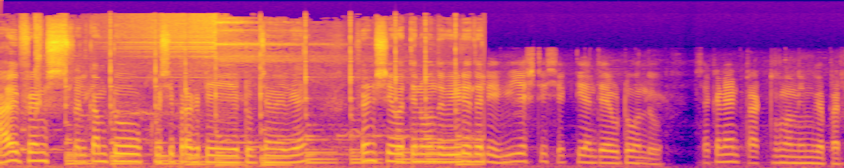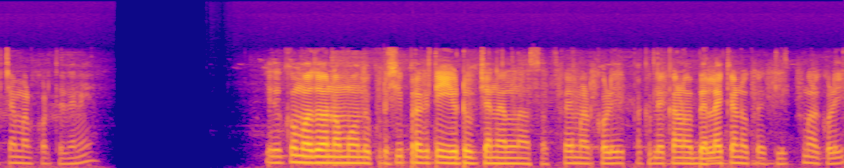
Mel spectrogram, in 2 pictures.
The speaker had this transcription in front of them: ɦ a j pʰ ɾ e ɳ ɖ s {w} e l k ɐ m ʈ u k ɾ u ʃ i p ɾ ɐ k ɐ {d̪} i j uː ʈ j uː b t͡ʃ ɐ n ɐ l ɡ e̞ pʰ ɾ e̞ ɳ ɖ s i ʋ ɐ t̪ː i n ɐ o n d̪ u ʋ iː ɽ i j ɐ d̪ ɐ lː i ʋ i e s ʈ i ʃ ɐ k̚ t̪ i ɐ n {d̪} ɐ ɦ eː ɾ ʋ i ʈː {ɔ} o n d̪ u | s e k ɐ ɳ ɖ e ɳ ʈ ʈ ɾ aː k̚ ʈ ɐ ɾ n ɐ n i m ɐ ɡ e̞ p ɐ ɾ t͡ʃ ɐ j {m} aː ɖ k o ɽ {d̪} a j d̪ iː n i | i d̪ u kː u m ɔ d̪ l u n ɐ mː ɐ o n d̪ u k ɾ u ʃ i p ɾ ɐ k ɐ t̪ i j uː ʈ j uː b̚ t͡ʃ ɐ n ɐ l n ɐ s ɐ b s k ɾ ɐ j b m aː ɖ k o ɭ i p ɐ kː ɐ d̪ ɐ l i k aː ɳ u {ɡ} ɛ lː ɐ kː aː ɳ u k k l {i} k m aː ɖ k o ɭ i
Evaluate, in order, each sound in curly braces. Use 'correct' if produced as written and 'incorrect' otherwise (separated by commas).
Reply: incorrect, incorrect, incorrect, incorrect, correct, incorrect, incorrect, correct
